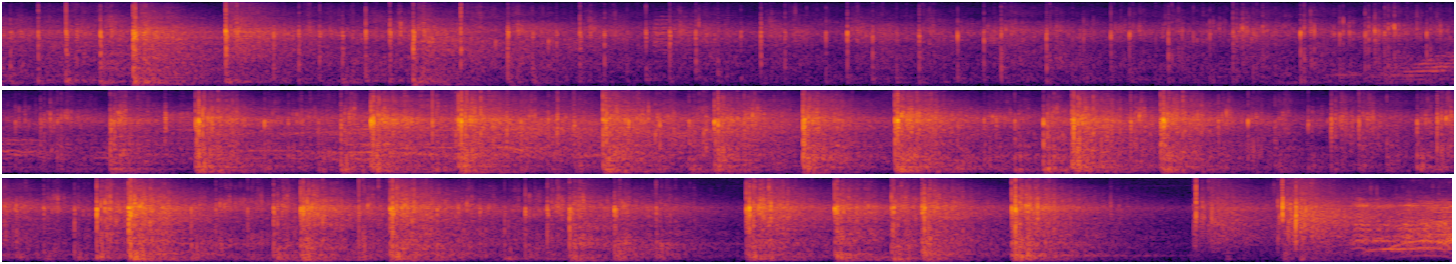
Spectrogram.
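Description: Metal-plated tap shoes striking a hard dance floor in an unaccompanied tap solo: soft, quick taps for the first several seconds, then louder, sharper strikes from about eight seconds in.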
